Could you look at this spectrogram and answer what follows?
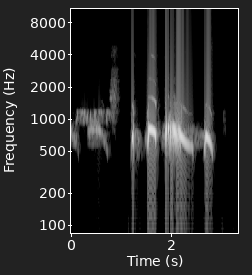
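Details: A decoy spotted dove coos in the morning to attract wild birds. Faint trilled notes lead into a clipped note, a hooked coo, a long vibrating coo gliding down, and a final short coo.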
